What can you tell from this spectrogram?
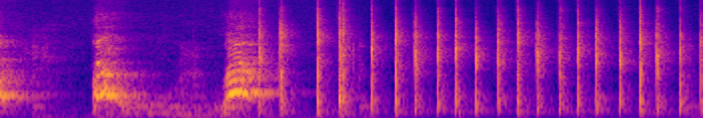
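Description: Two sharp barks from a dog named Bertie ring out, then a quick, steady run of light tapping clicks follows, like the dog tap dancing on a hard floor, continuing to the end.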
